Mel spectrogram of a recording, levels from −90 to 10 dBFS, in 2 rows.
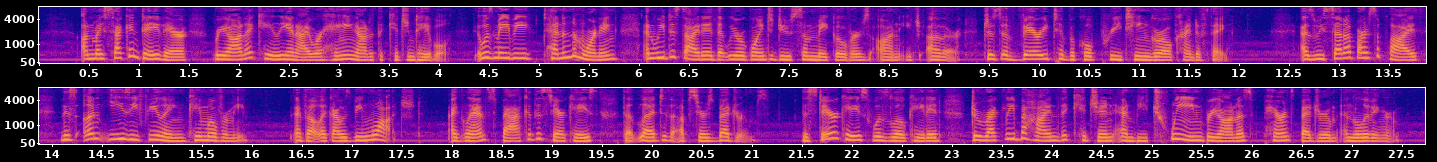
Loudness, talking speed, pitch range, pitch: -15 LUFS, 205 wpm, 175-220 Hz, 195 Hz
